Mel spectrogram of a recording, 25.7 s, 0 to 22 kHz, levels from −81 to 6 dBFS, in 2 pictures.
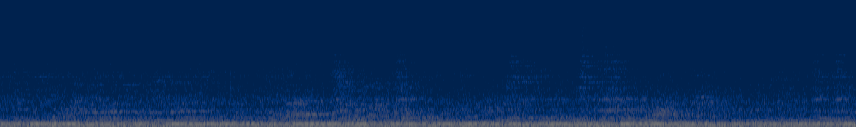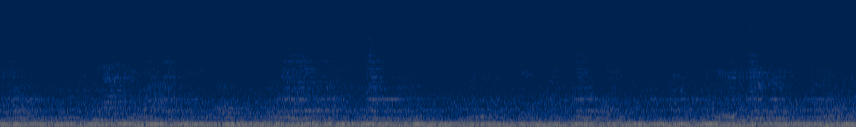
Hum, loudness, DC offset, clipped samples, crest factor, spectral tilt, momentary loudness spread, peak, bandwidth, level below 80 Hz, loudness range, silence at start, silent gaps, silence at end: none; -51 LUFS; under 0.1%; under 0.1%; 12 dB; -7 dB/octave; 3 LU; -36 dBFS; 16 kHz; -54 dBFS; 1 LU; 0 s; none; 0 s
